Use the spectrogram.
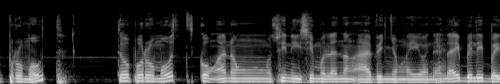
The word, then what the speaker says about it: AVN: makikita niya siya like you can type avn Like what you can see here avn coffee pero it Ano ang pronounce niya is Avenue pa din o Syempre Syempre kapatid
